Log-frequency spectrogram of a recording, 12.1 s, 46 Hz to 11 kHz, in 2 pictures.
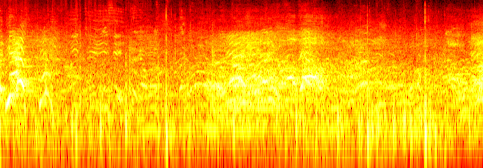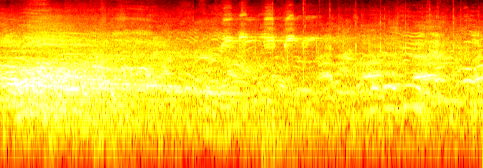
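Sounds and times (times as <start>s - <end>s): football being kicked: 4.4s - 5.6s.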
